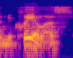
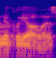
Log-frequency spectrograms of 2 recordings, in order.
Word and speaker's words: nucleolus: in an area called the nucleolus or nucleolus either pronunciation is fine inside the nucleus where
